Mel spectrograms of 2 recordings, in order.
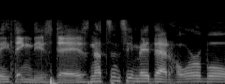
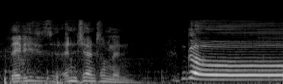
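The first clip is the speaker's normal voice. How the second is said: mock announcer; 4 semitones higher, 5 dB louder, slower than usual. Listener mimics announcer, drawn-out call.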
